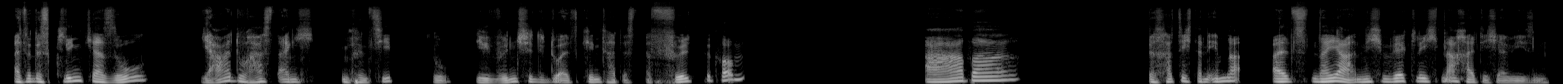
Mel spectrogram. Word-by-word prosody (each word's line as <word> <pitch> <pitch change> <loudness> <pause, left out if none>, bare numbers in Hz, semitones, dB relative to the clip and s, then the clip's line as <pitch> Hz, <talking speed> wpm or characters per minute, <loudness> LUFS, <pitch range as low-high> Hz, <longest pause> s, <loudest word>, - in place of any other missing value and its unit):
Also, 120 +3 +2
das 125 -4 +1
klingt 155 +4 +1
ja 125 -5 +5
so: 125 - +1 0.5
„Ja, 170 - +1
du 135 -7 -1
hast 125 +1 -2
eigentlich 115 0 -3 0.3
im 115 - -3
Prinzip 100 +10 -3 0.4
so 90 0 -5 0.3
die 90 -4 0
Wünsche, 120 +8 +1
die 105 -2 -7
du - - -1
als 95 0 -4
Kind 110 0 -2
hattest, 100 -3 -7
erfüllt 130 +6 +2
bekommen" 190 +5 0 1.8
„aber" 180 - +3 1.3
„das 110 +1 -1
hat 125 -1 -2
sich 140 -4 0
dann 130 -2 -3
immer 145 +7 +1 0.3
als, 130 0 +3
na 130 0 +4
ja, 135 -8 +6
nicht 125 +2 0
wirklich 140 -1 +2
nachhaltig 110 - -2
erwiesen.“ 85 0 -7
125 Hz, 130 wpm, -28 LUFS, 105-145 Hz, 1.8 s, ja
